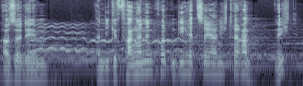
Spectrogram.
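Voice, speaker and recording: An actor in a German radio drama playing a deferential French government envoy, discreet and confiding. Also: male voice, mid-range voice, animated, fairly quick, over music, natural voice. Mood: confiding, reassuring. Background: opera performance.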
